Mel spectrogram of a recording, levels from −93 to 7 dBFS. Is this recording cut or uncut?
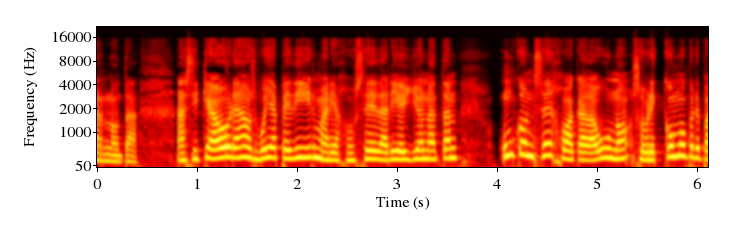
uncut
